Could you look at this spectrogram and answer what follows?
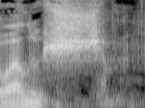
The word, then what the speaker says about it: Alux: and it's called the Alush, A-L-U-X. The X is pronounced with like an S-H, so Alush.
